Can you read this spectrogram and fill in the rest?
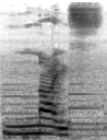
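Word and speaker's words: knife: के साइलेंट, के silent, नाइफ, चाकू।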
